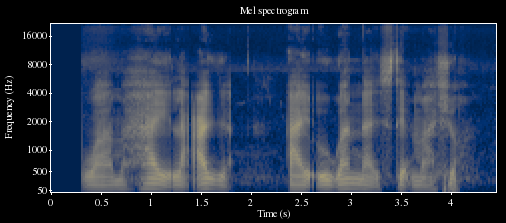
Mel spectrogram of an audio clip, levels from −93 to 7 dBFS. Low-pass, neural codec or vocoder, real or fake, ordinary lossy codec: none; none; real; none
